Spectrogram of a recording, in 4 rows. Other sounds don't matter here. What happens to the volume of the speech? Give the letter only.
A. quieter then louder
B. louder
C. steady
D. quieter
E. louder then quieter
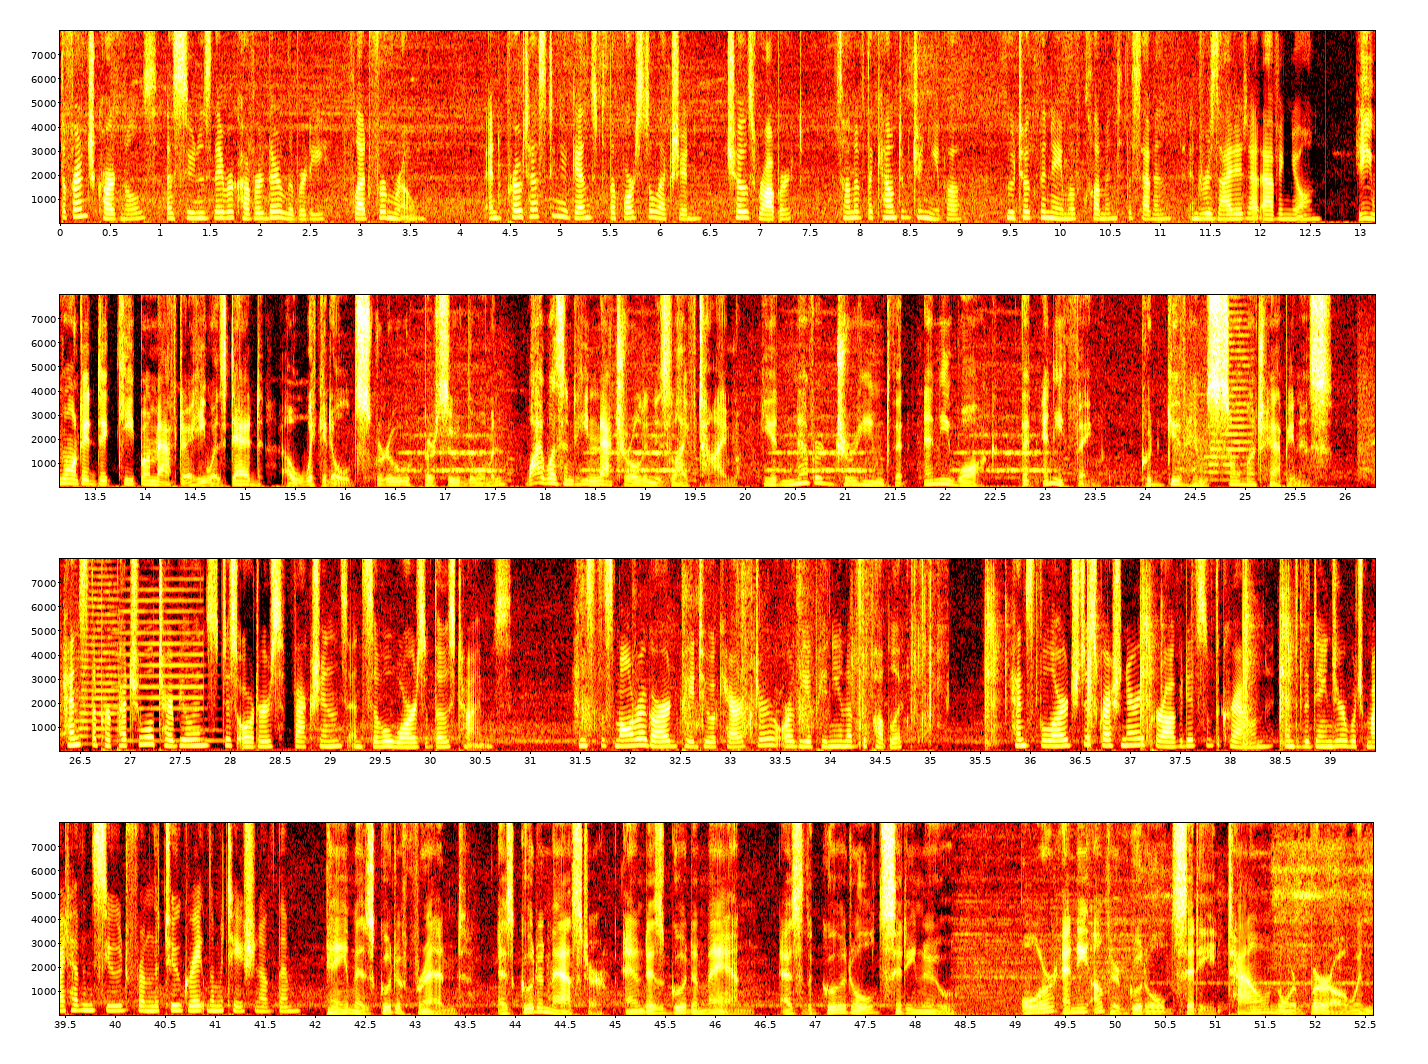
C.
